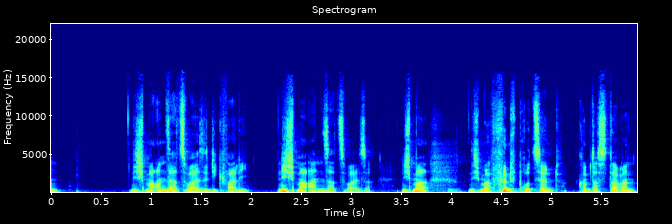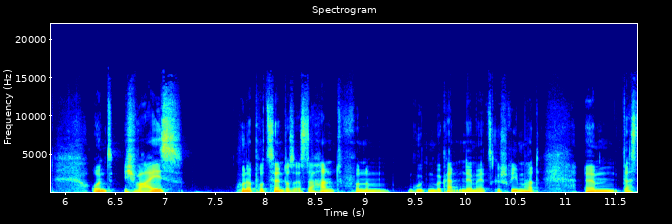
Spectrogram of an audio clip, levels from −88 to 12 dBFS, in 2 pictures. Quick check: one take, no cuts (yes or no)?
yes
